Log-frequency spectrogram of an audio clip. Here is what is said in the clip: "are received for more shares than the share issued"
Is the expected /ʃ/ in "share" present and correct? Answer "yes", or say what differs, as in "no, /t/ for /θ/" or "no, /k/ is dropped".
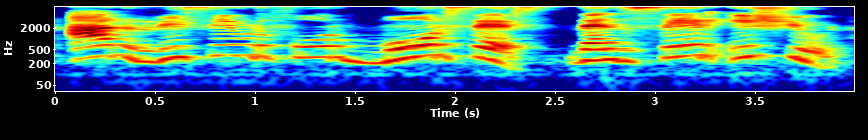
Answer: no, /s/ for /ʃ/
